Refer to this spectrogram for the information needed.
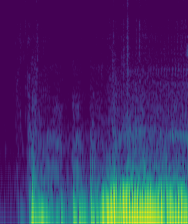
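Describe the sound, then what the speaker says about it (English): A Honda car engine cranks and catches, short starter bursts building into a loud, steady idle rumble close by, with a faint jingle of keys as it fires. "So if I turn the car on"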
